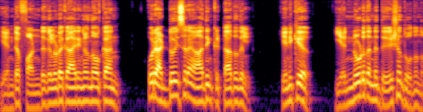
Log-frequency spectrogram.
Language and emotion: Malayalam, angry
